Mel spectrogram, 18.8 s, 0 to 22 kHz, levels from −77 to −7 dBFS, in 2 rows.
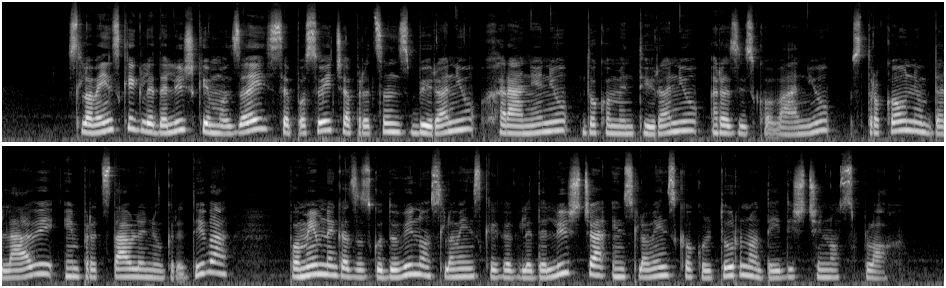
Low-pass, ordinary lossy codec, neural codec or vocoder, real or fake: none; none; none; real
